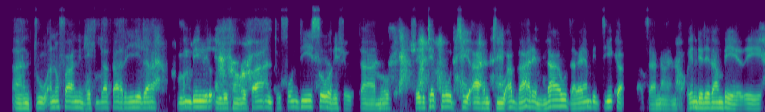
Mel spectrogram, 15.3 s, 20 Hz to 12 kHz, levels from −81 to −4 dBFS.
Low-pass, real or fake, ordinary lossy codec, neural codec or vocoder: 7.2 kHz; fake; Opus, 24 kbps; codec, 16 kHz, 0.8 kbps, ZipCodec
